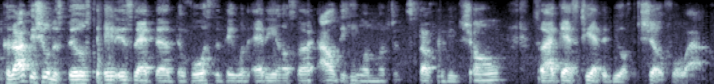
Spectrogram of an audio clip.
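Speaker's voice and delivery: usual speaking voice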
